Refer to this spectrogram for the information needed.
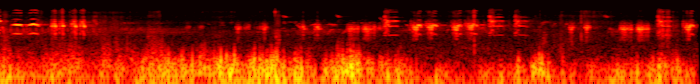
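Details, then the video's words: A great reed warbler sings in harsh, croaking bursts of repeated grating notes, with a heavy low wind rumble and other bird calls beneath. "тръстиково шаварче , Great Reed Warbler"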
